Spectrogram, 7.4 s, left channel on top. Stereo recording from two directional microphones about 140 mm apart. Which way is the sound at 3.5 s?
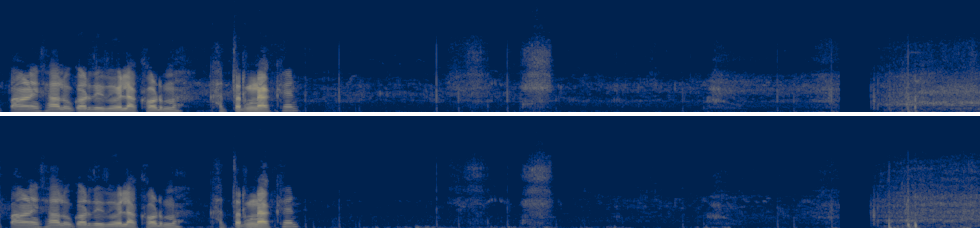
65° right (ahead or behind).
